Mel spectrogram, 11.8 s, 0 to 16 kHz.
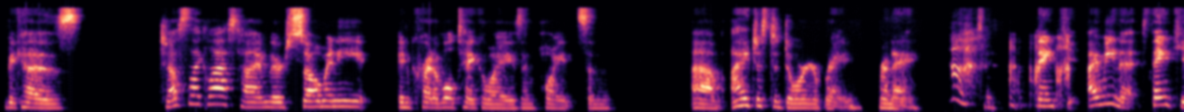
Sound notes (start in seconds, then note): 10.1 chuckling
